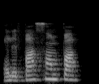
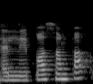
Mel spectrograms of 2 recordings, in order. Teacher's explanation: Remember that when we speak fast, we do not pronounce the n or n apostrophe.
